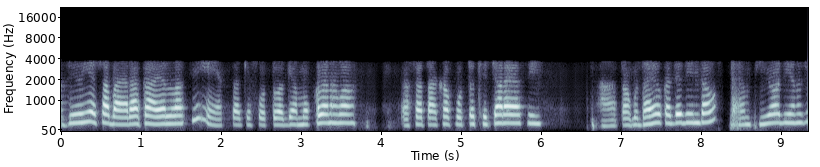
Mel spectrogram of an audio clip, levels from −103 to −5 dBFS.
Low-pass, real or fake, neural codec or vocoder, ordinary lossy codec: 3.6 kHz; fake; codec, 24 kHz, 0.9 kbps, DualCodec; none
